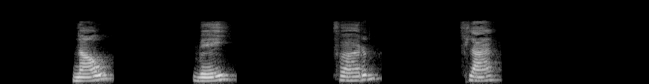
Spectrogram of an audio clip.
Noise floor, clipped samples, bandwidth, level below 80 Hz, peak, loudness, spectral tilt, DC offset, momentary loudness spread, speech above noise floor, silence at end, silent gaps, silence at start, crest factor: under -90 dBFS; under 0.1%; 8.2 kHz; -66 dBFS; -2 dBFS; -17 LUFS; -5.5 dB/octave; under 0.1%; 18 LU; over 75 dB; 1.5 s; 1.15-1.92 s, 2.38-3.33 s, 3.83-4.60 s; 0.75 s; 20 dB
